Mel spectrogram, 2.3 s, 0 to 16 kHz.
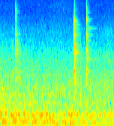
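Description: A few faint clicks from the TIDRADIO TD-H8 handheld radio being gripped and handled, two close together about a second and a half in, over a steady low room hum.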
